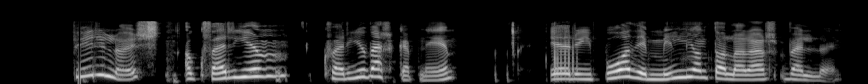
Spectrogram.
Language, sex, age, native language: Icelandic, female, 40-49, Icelandic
